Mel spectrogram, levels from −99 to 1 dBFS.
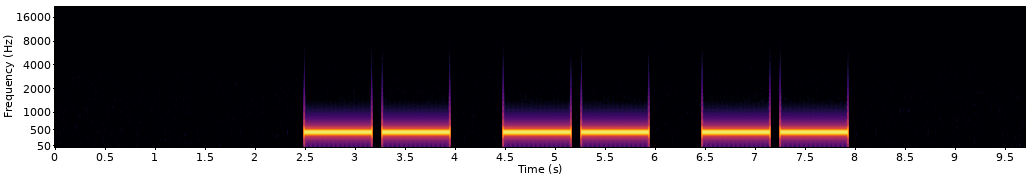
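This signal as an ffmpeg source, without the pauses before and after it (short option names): -f lavfi -i "aevalsrc='0.596*sin(2*PI*439*t)*clip(min(mod(mod(t,1.99),0.78),0.68-mod(mod(t,1.99),0.78))/0.005,0,1)*lt(mod(t,1.99),1.56)':d=5.97:s=44100"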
